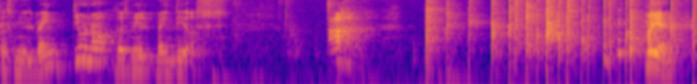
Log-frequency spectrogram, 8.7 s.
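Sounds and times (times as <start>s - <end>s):
speech: 0.0s - 2.8s, 4.1s - 4.5s, 8.0s - 8.6s
weak applause: 5.8s - 8.7s.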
